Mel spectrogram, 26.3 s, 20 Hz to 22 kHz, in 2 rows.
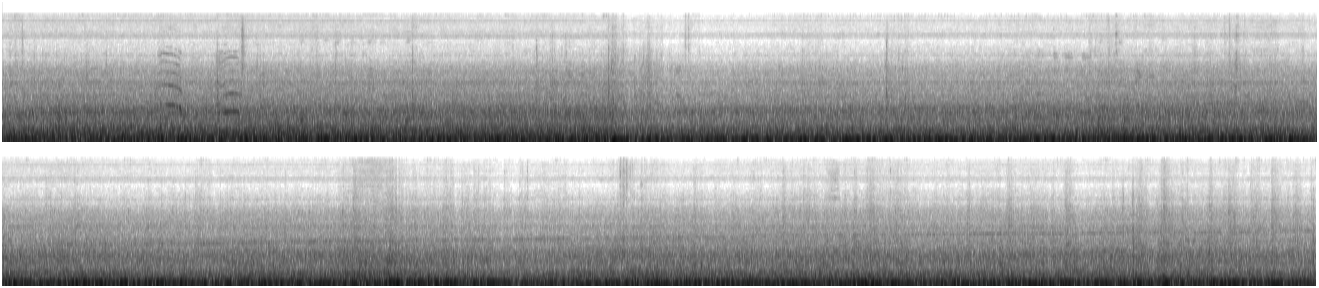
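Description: Airbus A380 with Engine Alliance GP7200 engines taxiing, heard from inside the cabin: a steady low rumble from the engines at taxi power and the airframe rolling. A faint whine rises slowly in pitch over the second half.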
